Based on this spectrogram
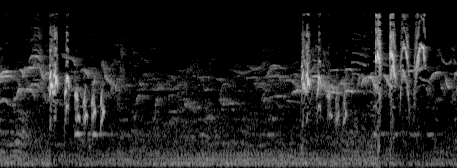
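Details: Champion Oriental magpie-robin master song. A sharp chip is followed by a quick descending trill of clear notes, then a pause. A busier run of loud chips and whistles follows, with gentle background bird whistling.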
